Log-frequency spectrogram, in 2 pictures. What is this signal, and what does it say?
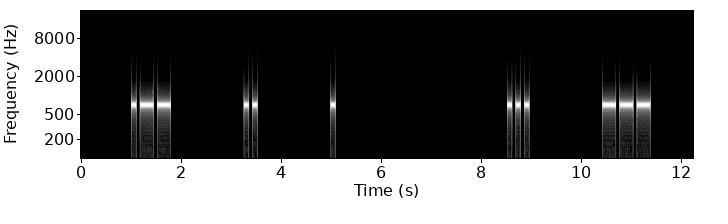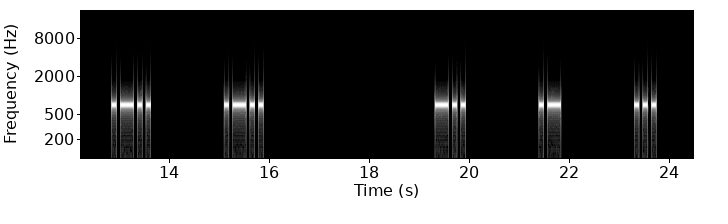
Morse code, heard as a keyed tone, about 14 wpm, spaced as for 5 wpm, 700 Hz. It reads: WIE SOLL DAS
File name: Morsekurs / Witze / Witz 06. Oktober 2020, 25 F70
